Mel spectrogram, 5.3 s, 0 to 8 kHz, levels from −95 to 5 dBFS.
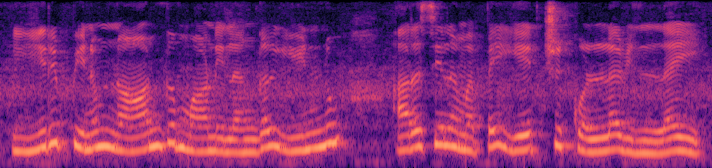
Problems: constant background noise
